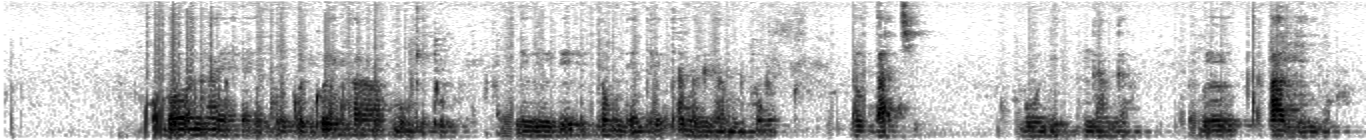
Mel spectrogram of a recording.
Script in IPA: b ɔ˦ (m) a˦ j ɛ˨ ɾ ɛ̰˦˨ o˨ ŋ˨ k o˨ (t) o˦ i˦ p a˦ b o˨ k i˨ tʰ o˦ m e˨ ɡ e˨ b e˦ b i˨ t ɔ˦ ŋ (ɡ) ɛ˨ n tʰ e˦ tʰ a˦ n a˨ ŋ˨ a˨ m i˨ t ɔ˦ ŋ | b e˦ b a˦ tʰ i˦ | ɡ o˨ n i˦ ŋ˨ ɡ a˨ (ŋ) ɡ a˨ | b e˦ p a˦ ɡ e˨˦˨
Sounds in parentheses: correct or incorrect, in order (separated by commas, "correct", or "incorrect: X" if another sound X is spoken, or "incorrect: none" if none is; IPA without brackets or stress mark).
incorrect: n, incorrect: k, incorrect: d, correct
